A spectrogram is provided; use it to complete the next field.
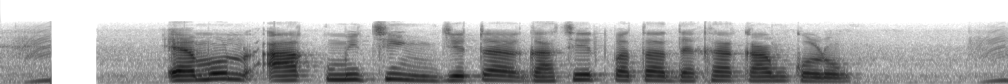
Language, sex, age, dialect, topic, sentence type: Bengali, male, 18-24, Rajbangshi, agriculture, statement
